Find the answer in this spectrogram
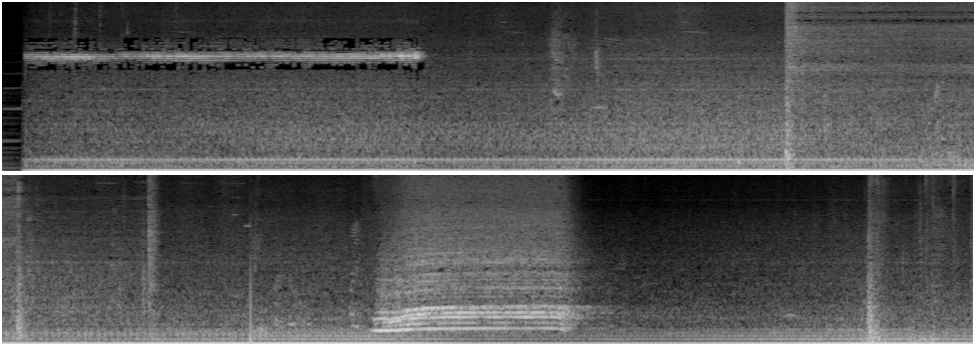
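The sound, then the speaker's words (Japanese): Inside a carriage of a five-car steam locomotive train as it departs Kushiro Station, Japan: a steady low mechanical rumble throughout, a sudden burst of hissing steam midway, then a short, loud multi-tone whistle blast. “じゃあここでですね、ちょっと今度長いんですけども、釧路駅を、まあ、SL を出発するときの、これ車内ので撮ったやつなんですけども、 はい、 ちょっとこれを聞いていただきたいと思います。”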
